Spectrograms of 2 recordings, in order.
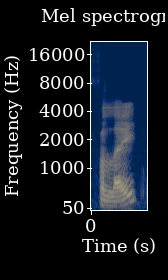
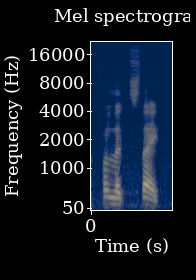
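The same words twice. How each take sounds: First: "fillet" said "fuh-LAY", with a silent T; American pronunciation. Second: "fillet" said "FILL-it", with the T sounded; South African pronunciation. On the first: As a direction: stress the end of "fillet", rhyming with "day". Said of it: "I don't say fillet". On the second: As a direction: pronounce the final T in "fillet", short i before it. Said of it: "Because there's a T there". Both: Shown as a demonstration.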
